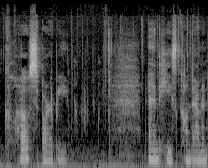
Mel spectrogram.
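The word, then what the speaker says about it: Klaus Barbie: invasion of Leon in English his name is pronounced clouse Barbie and he's gone down in history as the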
